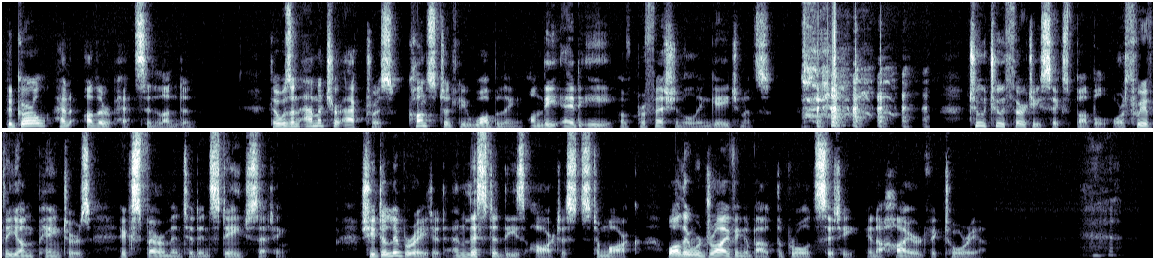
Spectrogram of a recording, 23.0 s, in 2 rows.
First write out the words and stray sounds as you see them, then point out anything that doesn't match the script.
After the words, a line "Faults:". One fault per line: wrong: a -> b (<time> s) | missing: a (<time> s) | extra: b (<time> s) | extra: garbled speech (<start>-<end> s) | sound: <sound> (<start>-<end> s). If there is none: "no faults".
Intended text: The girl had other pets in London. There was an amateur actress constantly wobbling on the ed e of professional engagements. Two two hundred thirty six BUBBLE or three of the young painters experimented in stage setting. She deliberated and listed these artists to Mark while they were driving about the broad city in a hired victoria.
The girl had other pets in London. There was an amateur actress constantly wobbling on the ed e of professional engagements. Two two thirty six BUBBLE or three of the young painters experimented in stage setting. She deliberated and listed these artists to Mark while they were driving about the broad city in a hired victoria.
Faults:
sound: laugh (8.0-9.3 s)
missing: hundred (10.0 s)
sound: laugh (22.3-22.8 s)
